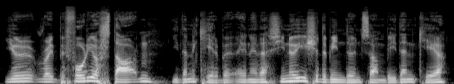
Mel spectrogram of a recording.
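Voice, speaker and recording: A man's voice: lowish voice, racing, darkish tone, dry recording, clean studio sound. A Scottish man co-hosting a fitness podcast as a coach, chatting casually in an informal, sweary, motivational way.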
